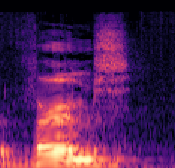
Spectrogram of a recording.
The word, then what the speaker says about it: Worms: Many of you are familiar, I'm sure, with the story of Martin Luther's appearance before the Diet at Worms, or Worms, as it's sometimes pronounced.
